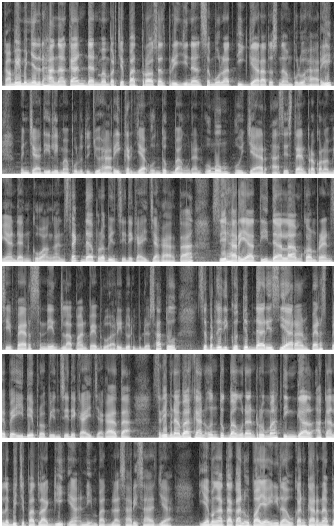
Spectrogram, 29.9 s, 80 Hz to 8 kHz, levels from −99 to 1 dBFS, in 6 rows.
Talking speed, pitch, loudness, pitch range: 125 wpm, 115 Hz, -11 LUFS, 100-130 Hz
